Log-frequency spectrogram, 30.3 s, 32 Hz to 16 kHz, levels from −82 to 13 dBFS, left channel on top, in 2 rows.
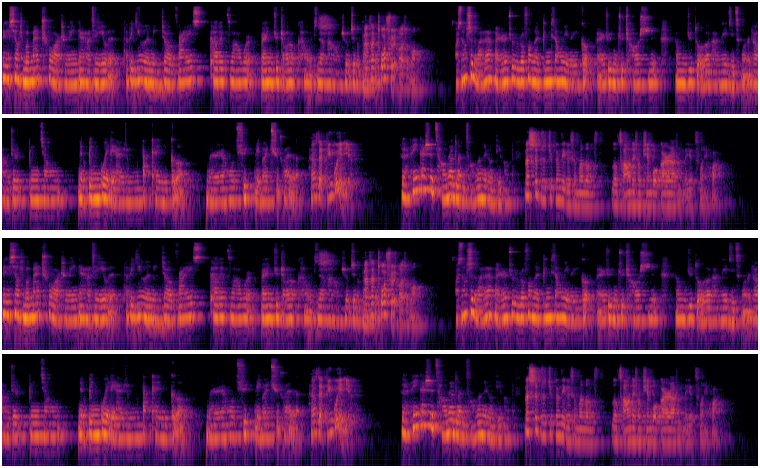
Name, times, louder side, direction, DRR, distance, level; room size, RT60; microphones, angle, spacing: voice 1, 0.0-7.5 9.0-16.3 16.6-18.8 19.2-21.0 23.1-25.3, left 1 dB, 30° left, 4 dB, 1.7 m, -25 dB
voice 2, 2.7-3.1 6.2-6.6 7.2-8.3 21.2-22.1 25.6-26.9 27.3-29.4, equal, ahead, 1 dB, 1.5 m, -30 dB
20.0 x 10.5 x 3.5 m, 0.71 s
head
